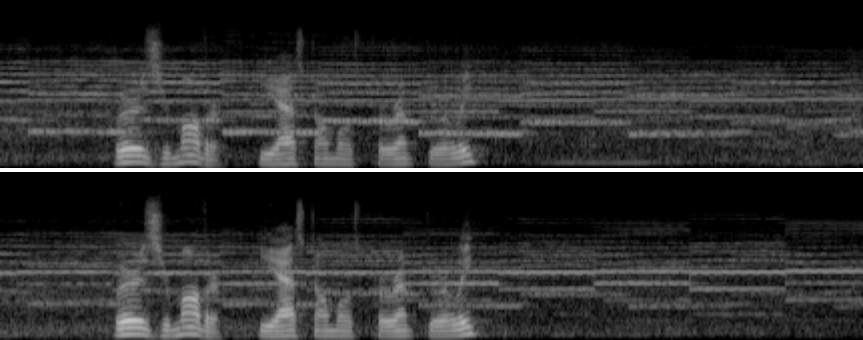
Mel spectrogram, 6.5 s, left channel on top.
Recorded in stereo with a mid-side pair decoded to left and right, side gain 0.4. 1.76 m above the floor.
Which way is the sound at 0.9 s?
35° right.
